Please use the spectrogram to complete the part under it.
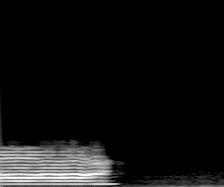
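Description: A young girl sings a long, steady note close to a microphone.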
